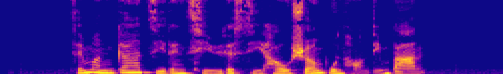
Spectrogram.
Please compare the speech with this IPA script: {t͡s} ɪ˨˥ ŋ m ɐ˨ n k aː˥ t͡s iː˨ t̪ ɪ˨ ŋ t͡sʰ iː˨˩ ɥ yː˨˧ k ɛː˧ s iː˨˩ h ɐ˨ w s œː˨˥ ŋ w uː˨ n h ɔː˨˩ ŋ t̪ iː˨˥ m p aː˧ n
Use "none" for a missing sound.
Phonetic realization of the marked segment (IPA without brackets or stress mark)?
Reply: t͡sʰ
